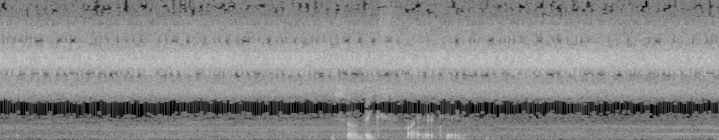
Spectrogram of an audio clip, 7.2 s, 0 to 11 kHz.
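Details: Loud chorus of 13-year periodical cicadas in Nashville, Tennessee, a constant high shrill buzz filling the whole recording, with a short burst of a man's voice in the middle.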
